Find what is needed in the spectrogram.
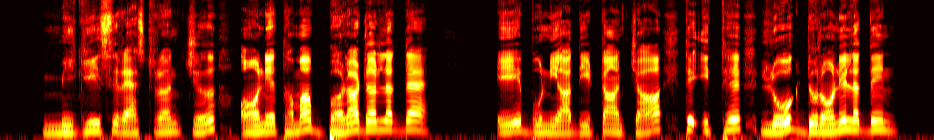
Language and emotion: Dogri, fearful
